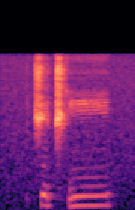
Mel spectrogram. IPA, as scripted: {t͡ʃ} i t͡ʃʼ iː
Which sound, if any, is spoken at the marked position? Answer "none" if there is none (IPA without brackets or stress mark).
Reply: t͡ʃ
